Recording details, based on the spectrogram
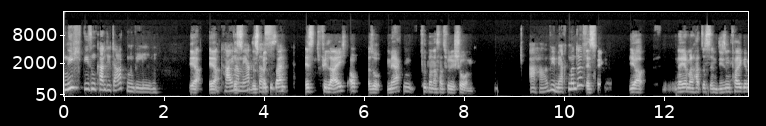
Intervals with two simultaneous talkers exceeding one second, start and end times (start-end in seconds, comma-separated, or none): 3.0-4.2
